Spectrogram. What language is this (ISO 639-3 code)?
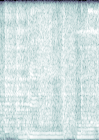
vie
